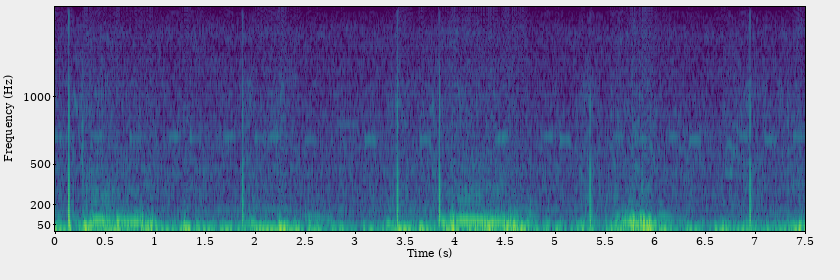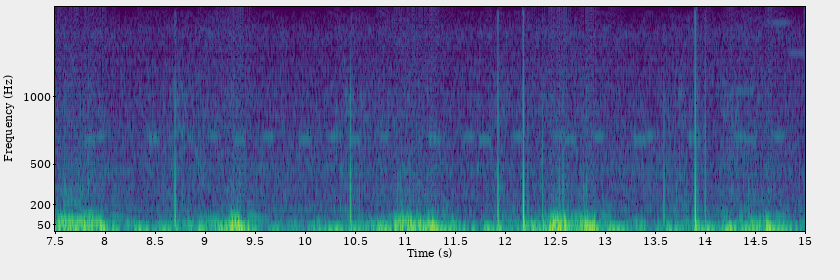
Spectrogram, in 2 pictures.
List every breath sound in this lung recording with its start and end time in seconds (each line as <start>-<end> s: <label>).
0.27-1.12 s: inhalation
0.27-1.12 s: rhonchi
3.95-4.80 s: inhalation
3.95-4.80 s: rhonchi
5.52-6.38 s: inhalation
5.52-6.38 s: rhonchi
7.42-8.27 s: inhalation
7.42-8.27 s: rhonchi
8.84-9.70 s: inhalation
8.84-9.70 s: rhonchi
10.83-11.65 s: inhalation
10.83-11.65 s: rhonchi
